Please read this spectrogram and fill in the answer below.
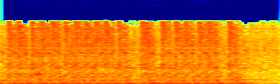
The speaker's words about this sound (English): do you hear all the gunfire outside your window? It's like you live in Ukraine. Maybe the neighbor's shooting a raccoon. There would be nothing left of the raccoon by this point. Maybe it's a bear.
